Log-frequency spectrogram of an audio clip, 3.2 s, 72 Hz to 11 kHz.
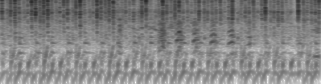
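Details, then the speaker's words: Engine with Solex 30 PICT carburettor after refitting the original needle valve: uneven quick tapping and occasional pops over the idle, about three beats a second; owners suspect a valve problem, unconfirmed. "yeah she's popping somewhere but i'd say some of it could be valve problem"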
